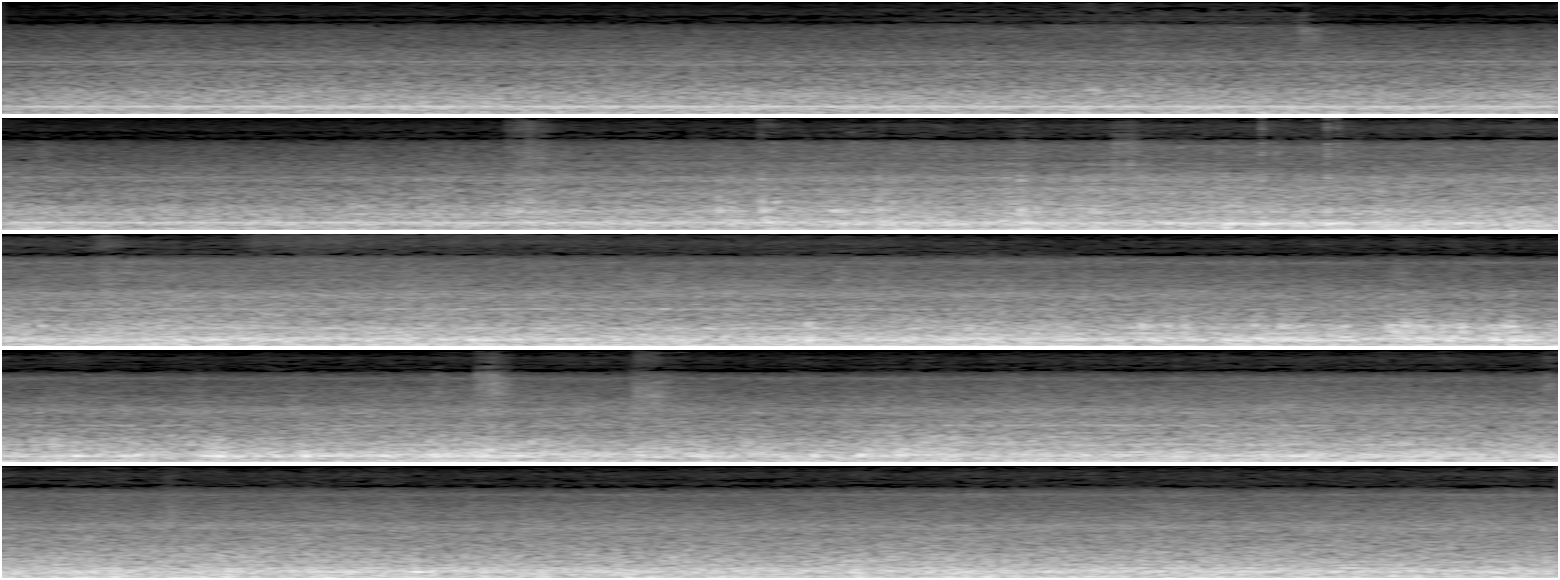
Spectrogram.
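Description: Deutsche Bahn ICE electric train passing close by: a continuous rolling rumble of wheels on rails with a steady low hum. It grows louder about ten seconds in as the coaches come alongside.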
